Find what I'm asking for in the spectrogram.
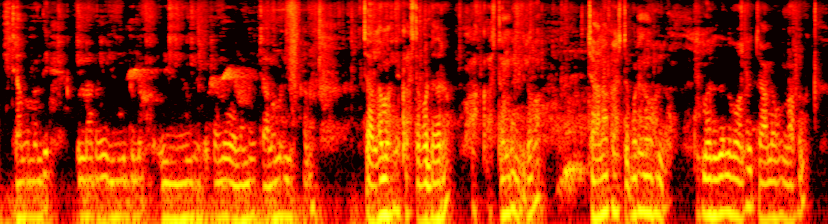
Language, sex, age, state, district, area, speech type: Telugu, male, 30-45, Andhra Pradesh, Kadapa, rural, spontaneous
